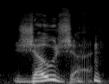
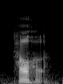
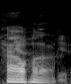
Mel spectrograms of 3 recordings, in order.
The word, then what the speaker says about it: Jauja: So the films we're talking about are, well, for timeline B, I'll say first, a film that I thought was pronounced Jauja, but is actually pronounced... – Hauja. – Hoja. Hauja. – Hauja. It's Hauja.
